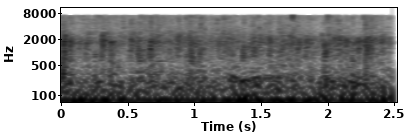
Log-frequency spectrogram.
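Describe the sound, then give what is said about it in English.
An audience breaks into sustained applause, many hands clapping together in a dense, even wash of sound that holds steady for a few seconds without any speech. “Give a Lord a clap offering, somebody.”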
